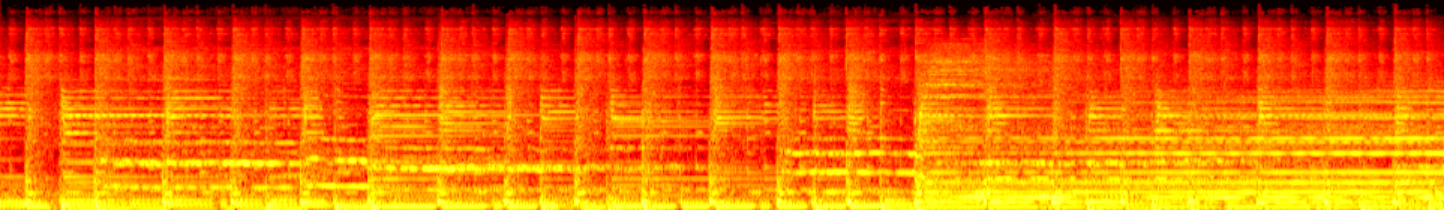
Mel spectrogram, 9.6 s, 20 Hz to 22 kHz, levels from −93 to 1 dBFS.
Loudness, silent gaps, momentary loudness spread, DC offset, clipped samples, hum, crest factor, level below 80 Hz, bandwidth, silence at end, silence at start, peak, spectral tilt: -16 LUFS; none; 3 LU; under 0.1%; under 0.1%; none; 14 dB; -28 dBFS; 18 kHz; 0 s; 0 s; -2 dBFS; -5 dB/octave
